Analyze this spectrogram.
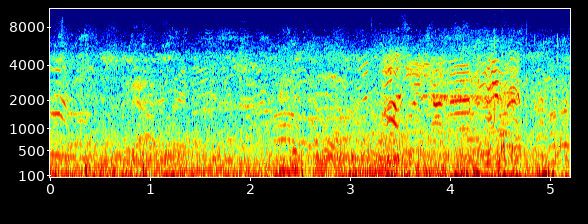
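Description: Children shout and call out across an open field.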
